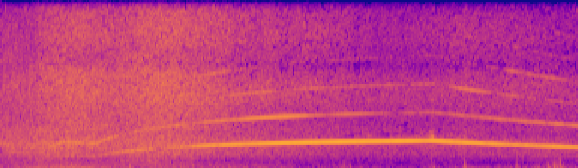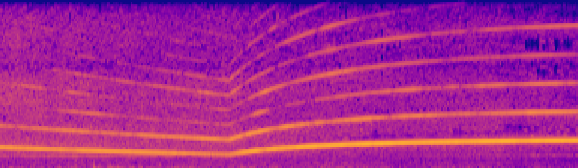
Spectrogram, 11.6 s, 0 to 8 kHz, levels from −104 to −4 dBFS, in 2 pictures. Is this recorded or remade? recorded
